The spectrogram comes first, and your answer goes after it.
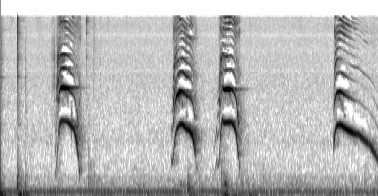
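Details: Kittens crying, played to help trap a feral mother cat whose kittens were already found: four high, descending meows with rich harmonics, spaced unevenly over several seconds, over a steady low hum.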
